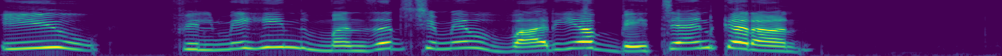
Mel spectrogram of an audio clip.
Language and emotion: Kashmiri, disgusted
